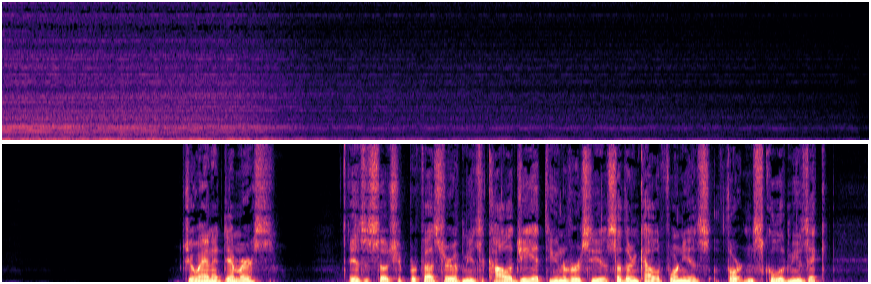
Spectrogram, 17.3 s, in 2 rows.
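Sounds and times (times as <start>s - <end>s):
experimental drone music of layered tones: 0.0s - 8.2s
steady low hums: 0.0s - 8.6s
speech: 10.5s - 11.5s, 12.1s - 17.0s.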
